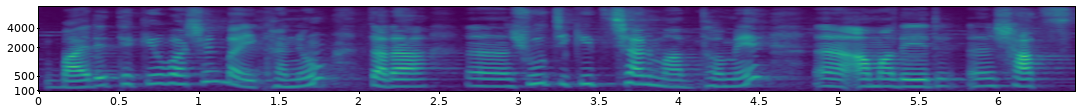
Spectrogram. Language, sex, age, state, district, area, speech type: Bengali, female, 45-60, West Bengal, Paschim Bardhaman, urban, spontaneous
